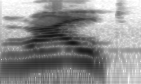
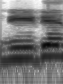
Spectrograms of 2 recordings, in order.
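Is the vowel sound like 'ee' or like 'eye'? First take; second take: eye; ee. First: The vowel sounds like 'eye'. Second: The vowel sounds like 'ee'. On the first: The speaker calls it right. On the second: The speaker calls it wrong.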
